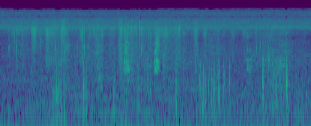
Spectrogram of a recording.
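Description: Dogs playing in snow: paws crunching through the snow, with a few brief vocal sounds from a dog near the middle.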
